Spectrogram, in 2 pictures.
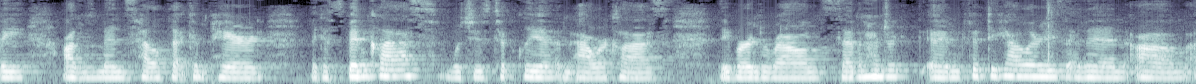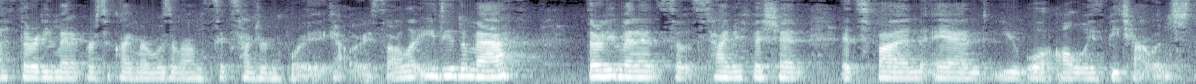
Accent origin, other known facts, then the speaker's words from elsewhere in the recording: Tampa, Florida, United States; moved away as an adult; now in Los Angeles, United States; I'm originally from Tampa, Florida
